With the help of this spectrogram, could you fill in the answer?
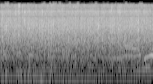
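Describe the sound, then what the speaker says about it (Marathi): Heavy monsoon rain in a forest near a village comes down as a soft, even wash of falling drops, fairly faint and continuous, with a voice faintly present. "तर तुफान पाऊस चालू झाला."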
